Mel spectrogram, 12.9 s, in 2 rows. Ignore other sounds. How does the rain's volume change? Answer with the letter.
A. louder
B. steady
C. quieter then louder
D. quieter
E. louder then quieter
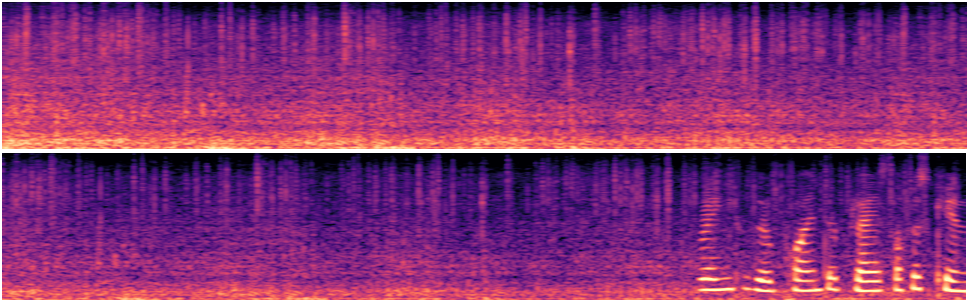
D.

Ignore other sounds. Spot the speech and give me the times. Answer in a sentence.
You can hear the speech from 11.1 to 12.8 s.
